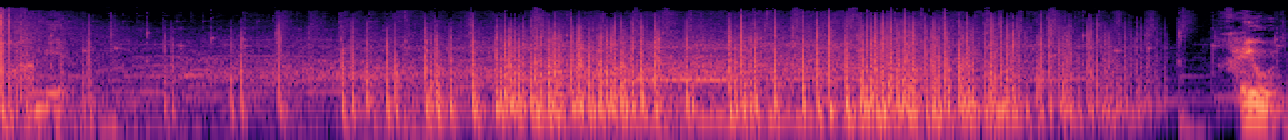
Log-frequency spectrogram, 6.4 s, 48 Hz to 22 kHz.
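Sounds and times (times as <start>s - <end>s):
huge four-shaku fireworks shell bursting at Nagaoka display in Japan: 0.0s - 5.9s
speech: 6.2s - 6.4s.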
